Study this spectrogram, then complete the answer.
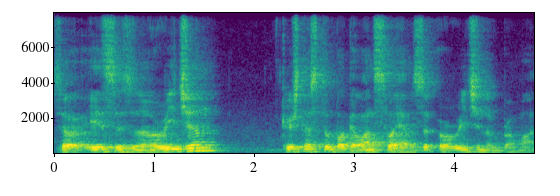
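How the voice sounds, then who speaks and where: Audible room echo surrounds a man speaking at a moderate pace. His fairly low pitch shows ordinary variation, and his loudness swings widely. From Israel. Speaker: spiritual teacher. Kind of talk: lecture; group discussion. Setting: meeting hall with small group. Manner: halting.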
